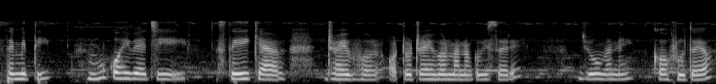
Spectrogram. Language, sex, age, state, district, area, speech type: Odia, female, 18-30, Odisha, Jagatsinghpur, rural, spontaneous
